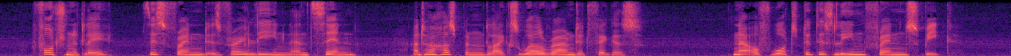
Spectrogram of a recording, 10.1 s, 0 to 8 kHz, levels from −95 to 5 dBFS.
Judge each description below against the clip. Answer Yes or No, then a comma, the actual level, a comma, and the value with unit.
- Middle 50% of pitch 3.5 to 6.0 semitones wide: No, narrow, 2.5 semitones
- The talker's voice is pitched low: No, high, 195 Hz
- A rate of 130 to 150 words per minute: Yes, slow, 135 wpm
